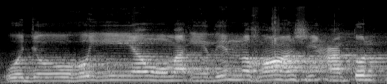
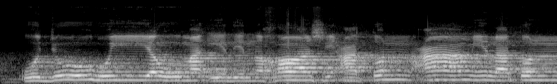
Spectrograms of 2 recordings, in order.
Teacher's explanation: Ingat saja izhar itu jelas. Apa yang jelasnya? Bunyi n pada dhammah tain khasyi'atun. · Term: izhar halqi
